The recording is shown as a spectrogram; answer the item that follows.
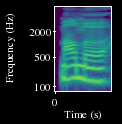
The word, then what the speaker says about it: Malmö: Now, Malmö has been, and by the way, that is how you pronounce it, has been the site of several large-scale pro-Palestine protests in the run-up to Saturday's Eurovision.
